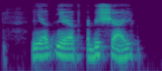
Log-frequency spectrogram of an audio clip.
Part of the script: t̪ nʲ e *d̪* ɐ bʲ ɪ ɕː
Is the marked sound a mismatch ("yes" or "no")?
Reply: yes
